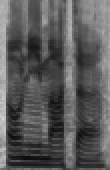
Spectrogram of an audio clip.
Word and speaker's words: Onyemata: The correct pronunciation is David Onyemata.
